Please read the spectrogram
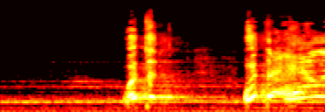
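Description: A man's short, sharp vocal sounds, like catches of breath: a couple about a second in and another near the end. A faint steady hum sits underneath.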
